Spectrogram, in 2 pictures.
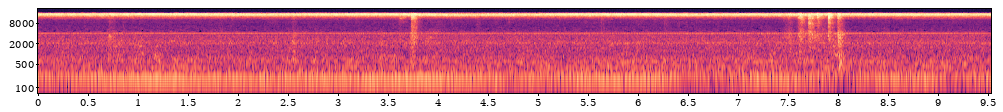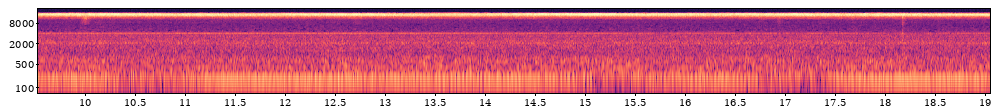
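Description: A jet engine drones steadily, heard from inside an aircraft cabin.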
